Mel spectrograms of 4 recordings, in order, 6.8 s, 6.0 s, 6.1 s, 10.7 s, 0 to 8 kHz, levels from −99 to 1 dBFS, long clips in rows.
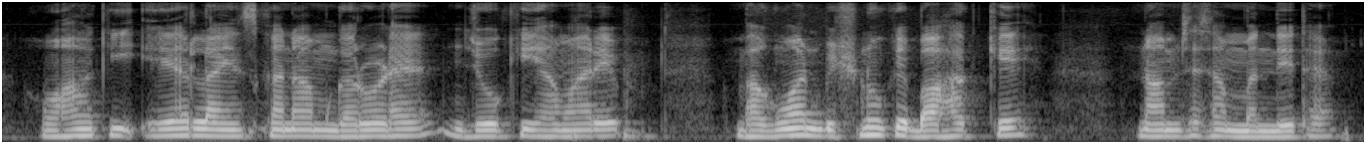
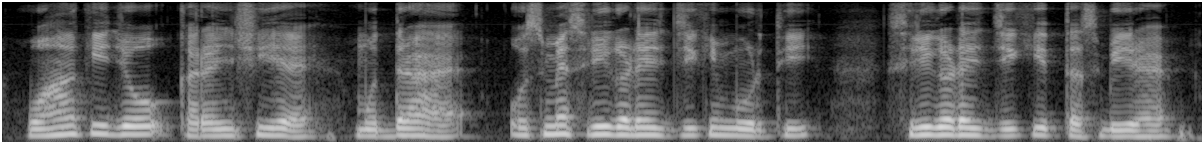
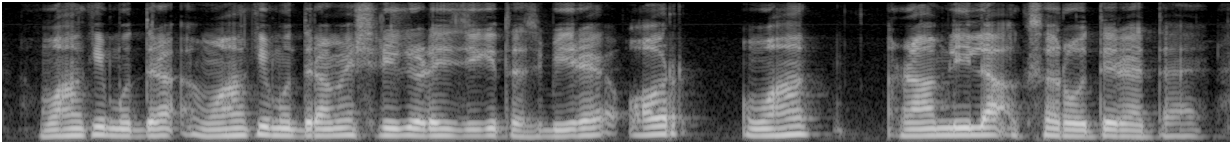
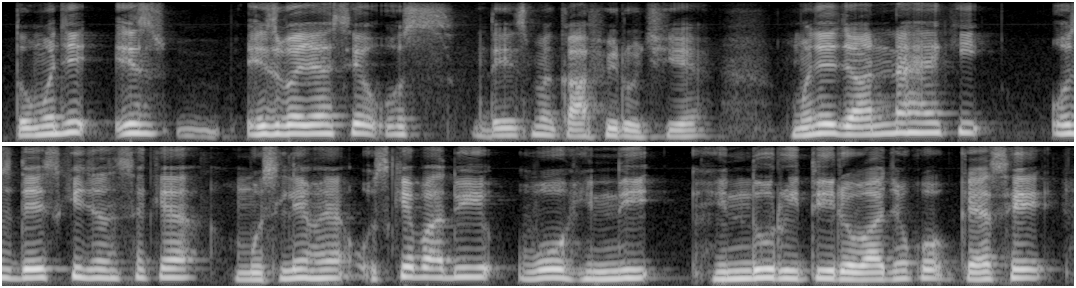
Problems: constant background noise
